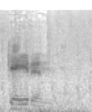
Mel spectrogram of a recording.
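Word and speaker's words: gaiden: well gyen and I I am pronouncing it like like an American nerd instead of like the old school 80s kid saying Gayden properly uh gaen means Side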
